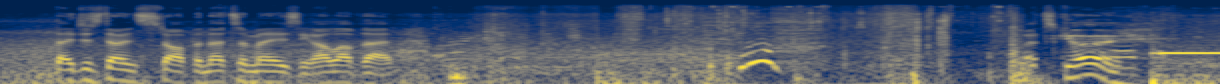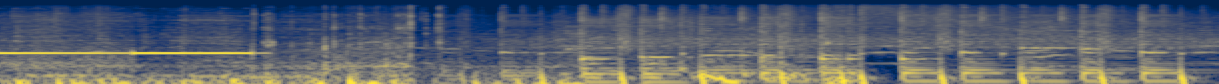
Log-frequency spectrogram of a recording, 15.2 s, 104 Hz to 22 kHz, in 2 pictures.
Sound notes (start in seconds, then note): 4.6 sighs; 7.0 car beeping; 10.5 energetic techno beat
